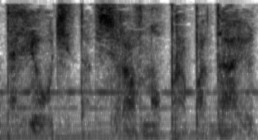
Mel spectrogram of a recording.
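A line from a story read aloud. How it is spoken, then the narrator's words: Whispered objection. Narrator (Russian): возразил Костик почему-то шепотом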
